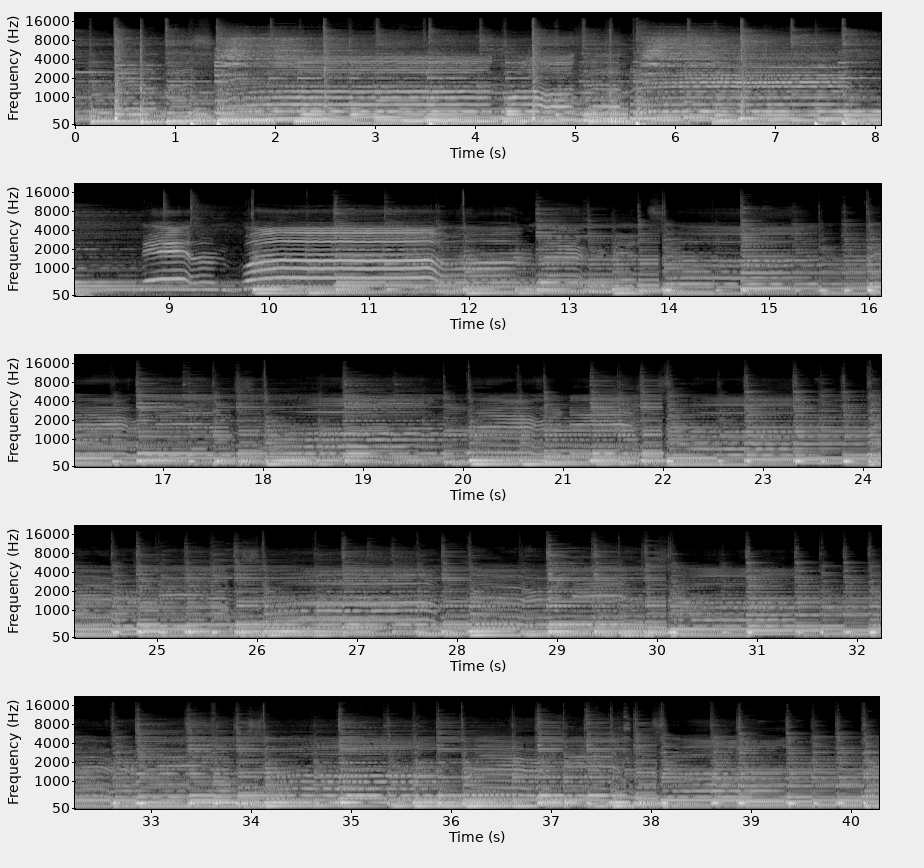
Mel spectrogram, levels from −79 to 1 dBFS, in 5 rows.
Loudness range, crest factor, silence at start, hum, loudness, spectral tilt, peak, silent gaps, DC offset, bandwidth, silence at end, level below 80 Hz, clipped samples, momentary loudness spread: 6 LU; 20 dB; 0 s; none; -20 LUFS; -6 dB/octave; 0 dBFS; none; under 0.1%; 18 kHz; 0 s; -32 dBFS; under 0.1%; 8 LU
